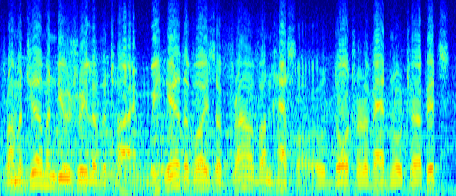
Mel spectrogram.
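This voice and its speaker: A man's voice: mid-range voice, very animated, fast, music in the background, rough recording. Man narrating an old newsreel. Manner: formal, announcer-like delivery. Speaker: documentary narrator.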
